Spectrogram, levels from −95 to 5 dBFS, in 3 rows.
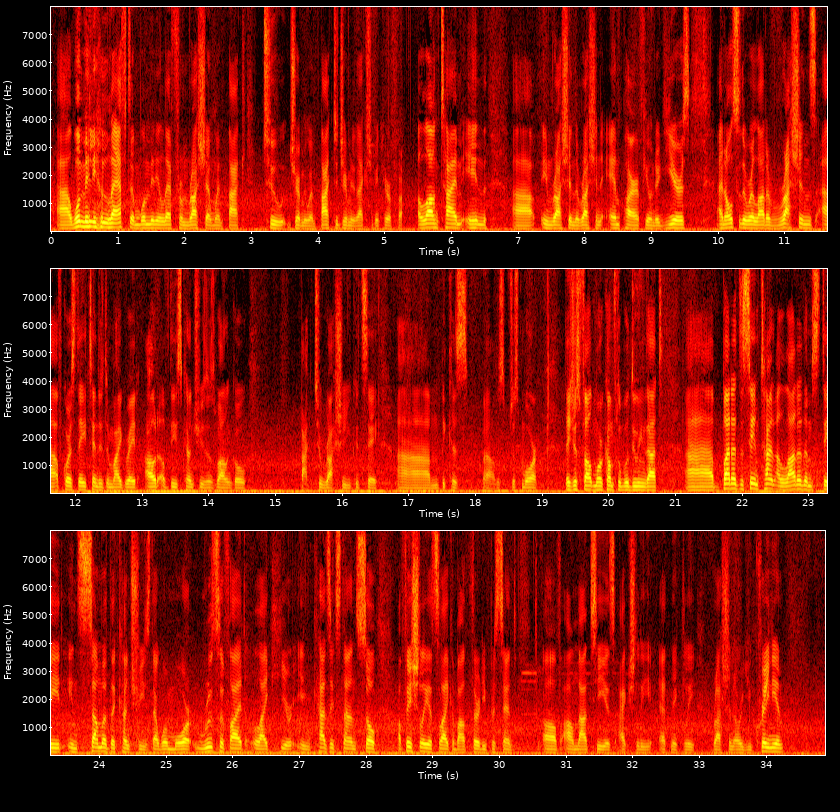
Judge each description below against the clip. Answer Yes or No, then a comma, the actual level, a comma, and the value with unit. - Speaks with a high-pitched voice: No, low, 115 Hz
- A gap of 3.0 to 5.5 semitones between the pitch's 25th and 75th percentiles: Yes, average, 4.2 semitones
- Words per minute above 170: Yes, fast, 205 wpm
